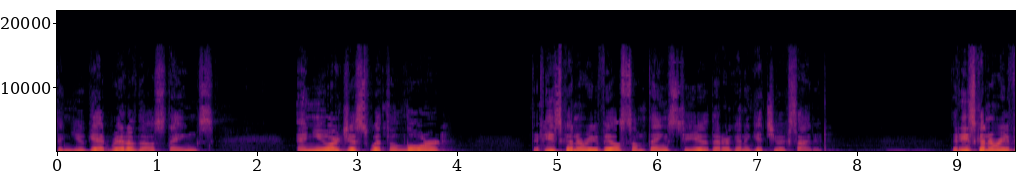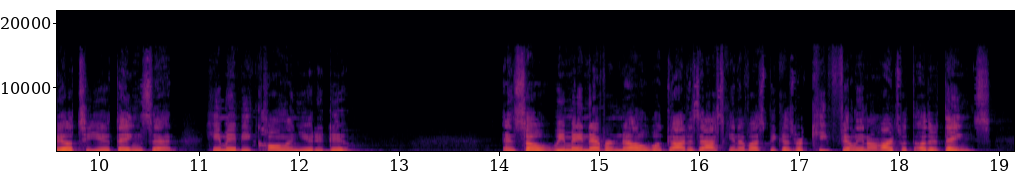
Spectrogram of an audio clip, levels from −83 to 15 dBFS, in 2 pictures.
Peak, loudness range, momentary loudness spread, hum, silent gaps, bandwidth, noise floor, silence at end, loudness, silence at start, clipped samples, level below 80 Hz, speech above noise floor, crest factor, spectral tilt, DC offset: -12 dBFS; 4 LU; 10 LU; none; none; 16.5 kHz; -71 dBFS; 0.25 s; -30 LUFS; 0 s; under 0.1%; -64 dBFS; 41 dB; 20 dB; -6 dB/octave; under 0.1%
